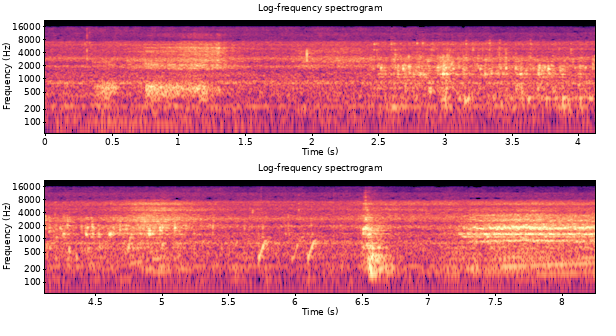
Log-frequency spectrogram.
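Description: Cartoon liquid sound effects, sloshing and gurgling with small pops, a sharp knock about six and a half seconds in, and a drawn-out pitched sound near the end. They come from the soundtrack of the animated drink-cup logo and are heard through a TV speaker.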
